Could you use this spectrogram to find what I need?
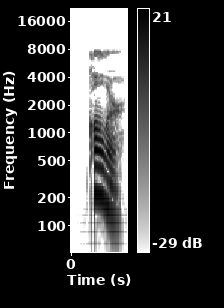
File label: "Collar", English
